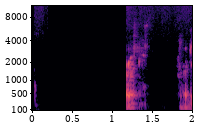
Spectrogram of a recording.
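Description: Silence, broken a little over a second in by a man's short voiced sound that starts suddenly and fades quickly, then his speech beginning just before the end.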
